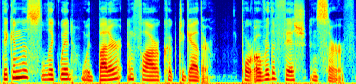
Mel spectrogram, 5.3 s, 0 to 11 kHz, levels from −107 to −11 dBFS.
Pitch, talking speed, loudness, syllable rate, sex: 180 Hz, 170 wpm, -18 LUFS, 5.0 syllables/s, female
